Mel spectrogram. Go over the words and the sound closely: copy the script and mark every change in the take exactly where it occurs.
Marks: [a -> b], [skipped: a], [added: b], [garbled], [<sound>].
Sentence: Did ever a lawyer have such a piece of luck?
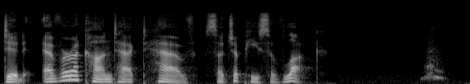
Did ever a [lawyer -> contact] have such a piece of luck? [whoosh]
